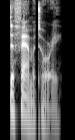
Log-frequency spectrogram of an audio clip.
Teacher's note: this word has five syllables and the stress is on that second syllable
